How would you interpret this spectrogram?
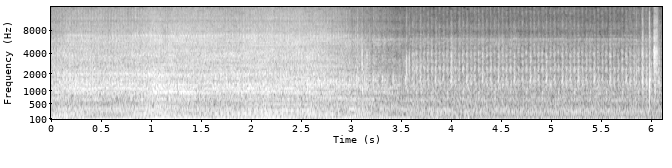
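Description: Engine revs then drops back, with a fast, fairly even rattle of about four per second riding over it; source not pinned down.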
